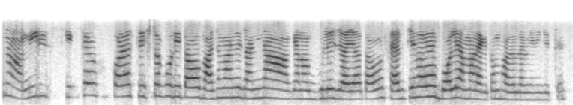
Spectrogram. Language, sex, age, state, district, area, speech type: Bengali, female, 30-45, West Bengal, Jhargram, rural, conversation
